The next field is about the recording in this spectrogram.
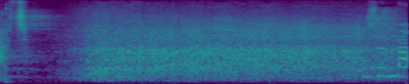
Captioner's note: audience laughs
